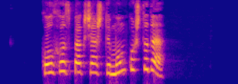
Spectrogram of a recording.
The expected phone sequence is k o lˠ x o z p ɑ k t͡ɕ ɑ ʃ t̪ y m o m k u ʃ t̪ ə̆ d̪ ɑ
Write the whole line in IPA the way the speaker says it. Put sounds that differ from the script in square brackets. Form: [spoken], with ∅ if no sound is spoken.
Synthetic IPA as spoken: k o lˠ x o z p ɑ k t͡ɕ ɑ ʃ t̪ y m o m k [o] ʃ t̪ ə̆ d̪ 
